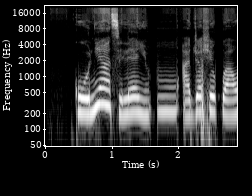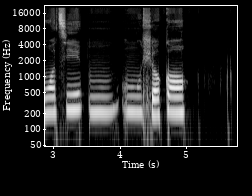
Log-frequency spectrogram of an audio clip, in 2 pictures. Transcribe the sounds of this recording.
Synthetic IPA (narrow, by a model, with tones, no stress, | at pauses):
ko˨nĩ˨˦a˦˨ti˨lɛ˨˧j̃ĩ˨˦a˨d͡ʒɔ˧ʃe˧k͡po˨a˨w̃ɔ̃˧tĩ˦˧˦ʃɔ˨˦kɔ̃˦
